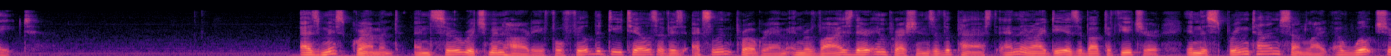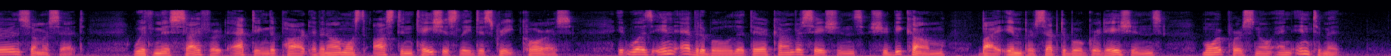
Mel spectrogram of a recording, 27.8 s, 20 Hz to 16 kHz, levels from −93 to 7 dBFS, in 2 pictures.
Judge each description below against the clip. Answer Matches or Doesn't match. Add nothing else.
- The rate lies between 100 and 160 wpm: Matches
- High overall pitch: Doesn't match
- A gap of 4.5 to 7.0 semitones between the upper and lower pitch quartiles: Matches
